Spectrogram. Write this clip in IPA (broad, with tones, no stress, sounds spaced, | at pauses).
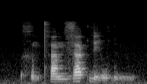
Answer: x ə̰˧˨ m t̪ʰ a˧ m z a˦˥ k̚ ɗ i˧ w ɗ ɨ̤˨˩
